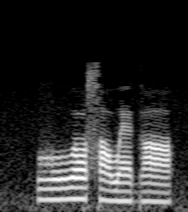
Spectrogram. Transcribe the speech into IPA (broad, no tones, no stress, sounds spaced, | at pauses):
ɣ oː sˤ ɑ w æ ɡ ɑ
